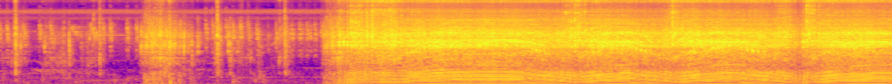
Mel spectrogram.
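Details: Grass cutter (brush cutter) two-stroke engine that would not start, with air getting into the hose: after some handling it fires up and revs climb and drop cleanly with each throttle blip, running normally.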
